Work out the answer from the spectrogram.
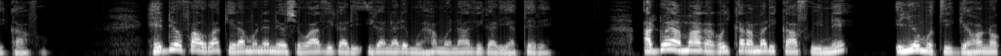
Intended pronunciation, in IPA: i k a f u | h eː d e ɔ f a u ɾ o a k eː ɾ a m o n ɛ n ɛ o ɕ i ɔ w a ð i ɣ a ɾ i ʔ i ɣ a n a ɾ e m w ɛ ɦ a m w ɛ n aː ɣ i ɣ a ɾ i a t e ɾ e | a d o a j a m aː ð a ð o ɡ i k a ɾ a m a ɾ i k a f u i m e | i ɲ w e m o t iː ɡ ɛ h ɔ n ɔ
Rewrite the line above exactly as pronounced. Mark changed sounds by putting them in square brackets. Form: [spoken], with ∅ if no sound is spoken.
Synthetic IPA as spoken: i k a f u | h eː d e ɔ f a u ɾ o a k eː ɾ a m o n ɛ n ɛ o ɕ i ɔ w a ð i ɣ a ɾ i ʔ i ɣ a n a ɾ e m w ɛ ɦ a m w ɛ n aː [ð] i ɣ a ɾ i a t e ɾ e | a d o a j a m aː [ɣ] a [ɣ] o [∅] i k a ɾ a m a ɾ i k a f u i [n] e | i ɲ w e m o t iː ɡ ɛ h ɔ n ɔ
